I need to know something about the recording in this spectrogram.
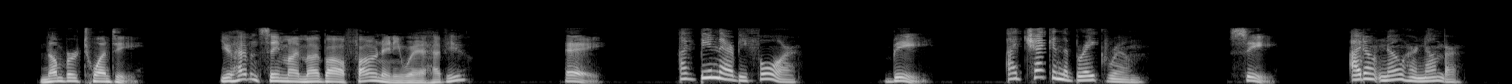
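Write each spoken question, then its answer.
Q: You haven't seen my mobile phone anywhere, have you?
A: B: I'd check in the break room.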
